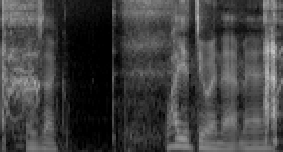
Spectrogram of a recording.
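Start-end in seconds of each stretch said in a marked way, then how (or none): 1.6-2.6 mock dismayed, disappointed, deflated tone. Retelling a TV guest's reaction to a naked ad: imitating someone sounding disappointed. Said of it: "really disappointed".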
